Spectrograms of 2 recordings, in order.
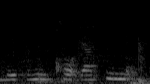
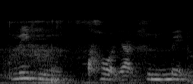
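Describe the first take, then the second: First: It is said softer and quicker. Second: It is said louder and slower.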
